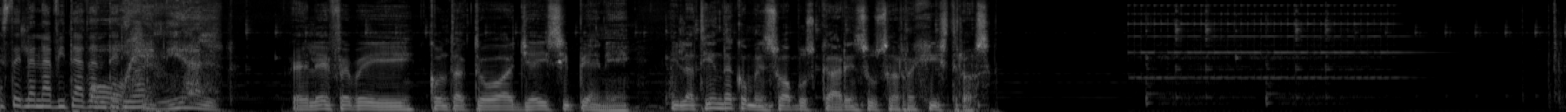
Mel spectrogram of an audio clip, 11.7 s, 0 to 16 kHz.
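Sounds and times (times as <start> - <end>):
speech: 0.0 - 7.6
old-fashioned telephone bell ringing in a rapid metallic trill: 8.4 - 11.7.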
